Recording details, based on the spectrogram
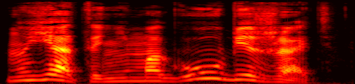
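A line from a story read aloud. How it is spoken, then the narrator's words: Sighing. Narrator (Russian): вздохнула Люси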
